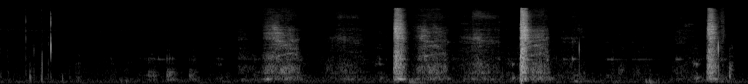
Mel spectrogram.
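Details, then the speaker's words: Mazda 13B rotary engine turned by hand via the flywheel with the rear leading spark plug removed: the front rotor's compression puffs are sharp and strong, while the rear rotor's are soft and weak, indicating bad apex seals in the rear rotor. "so you can hear how the front one goes poof and the back one kind of goes black"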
